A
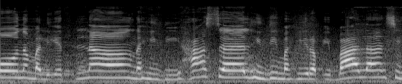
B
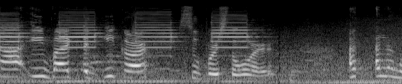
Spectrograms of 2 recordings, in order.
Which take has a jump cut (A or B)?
B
